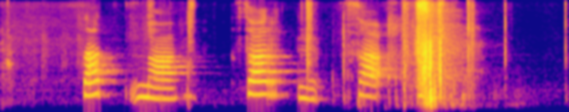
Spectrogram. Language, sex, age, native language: Icelandic, female, 7, Icelandic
